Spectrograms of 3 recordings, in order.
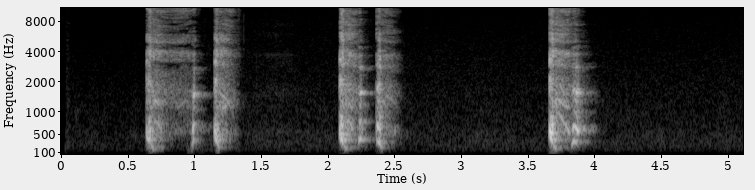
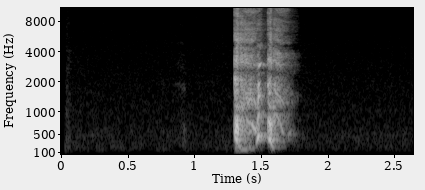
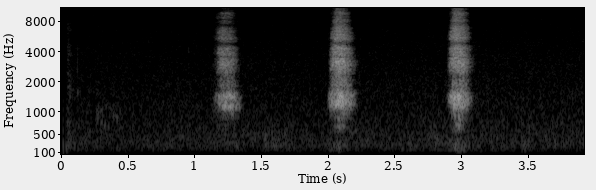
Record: {"three_cough_length": "5.1 s", "three_cough_amplitude": 11813, "three_cough_signal_mean_std_ratio": 0.28, "cough_length": "2.6 s", "cough_amplitude": 9557, "cough_signal_mean_std_ratio": 0.26, "exhalation_length": "3.9 s", "exhalation_amplitude": 1475, "exhalation_signal_mean_std_ratio": 0.27, "survey_phase": "beta (2021-08-13 to 2022-03-07)", "age": "45-64", "gender": "Male", "wearing_mask": "No", "symptom_cough_any": true, "symptom_runny_or_blocked_nose": true, "symptom_sore_throat": true, "symptom_fatigue": true, "symptom_fever_high_temperature": true, "symptom_headache": true, "symptom_onset": "3 days", "smoker_status": "Never smoked", "respiratory_condition_asthma": false, "respiratory_condition_other": false, "recruitment_source": "Test and Trace", "submission_delay": "1 day", "covid_test_result": "Positive", "covid_test_method": "RT-qPCR", "covid_ct_value": 27.4, "covid_ct_gene": "N gene"}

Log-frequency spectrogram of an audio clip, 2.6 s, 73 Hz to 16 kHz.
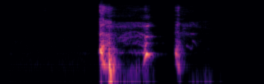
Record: {"cough_length": "2.6 s", "cough_amplitude": 32768, "cough_signal_mean_std_ratio": 0.26, "survey_phase": "beta (2021-08-13 to 2022-03-07)", "age": "45-64", "gender": "Female", "wearing_mask": "No", "symptom_loss_of_taste": true, "smoker_status": "Ex-smoker", "respiratory_condition_asthma": false, "respiratory_condition_other": false, "recruitment_source": "Test and Trace", "submission_delay": "2 days", "covid_test_result": "Positive", "covid_test_method": "RT-qPCR", "covid_ct_value": 32.4, "covid_ct_gene": "N gene"}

